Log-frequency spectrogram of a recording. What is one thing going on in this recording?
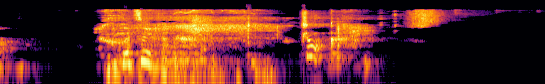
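A young woman speaks softly up close.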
